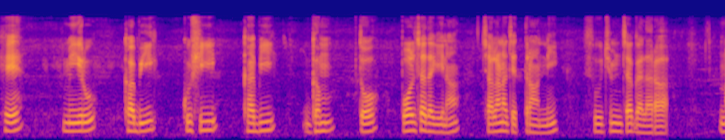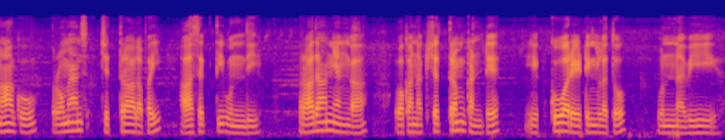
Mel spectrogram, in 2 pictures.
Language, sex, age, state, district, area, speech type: Telugu, male, 18-30, Andhra Pradesh, Eluru, urban, read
